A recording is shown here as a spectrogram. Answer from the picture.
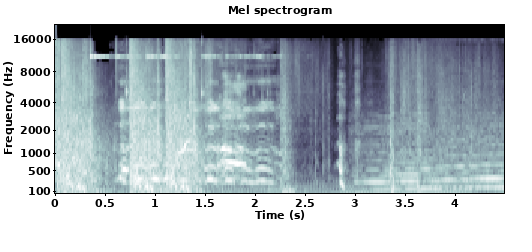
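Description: A burst of gunfire in a film soundtrack, dense for about two seconds, with a man crying out through it. A single sharp hit comes near three seconds, then low bowed-string music begins.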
